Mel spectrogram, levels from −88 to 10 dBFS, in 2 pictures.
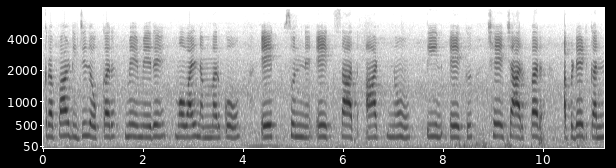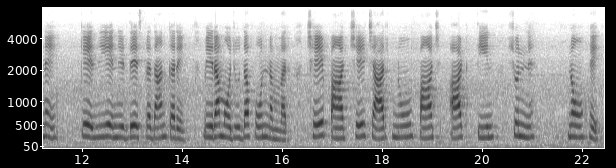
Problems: constant background noise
